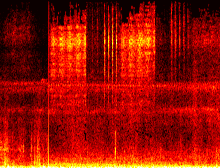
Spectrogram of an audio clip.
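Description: Rustling and a low rumble from a person moving about on grass, with a few light knocks. A high insect buzz runs from about one second in to about three seconds in.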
